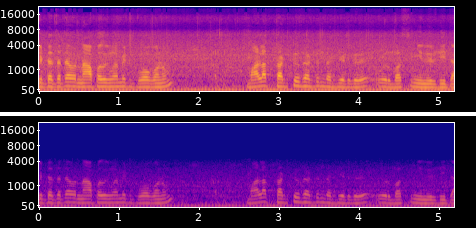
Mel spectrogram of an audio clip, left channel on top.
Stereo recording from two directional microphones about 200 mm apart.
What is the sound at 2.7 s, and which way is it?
Speech, 5° left (ahead or behind).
